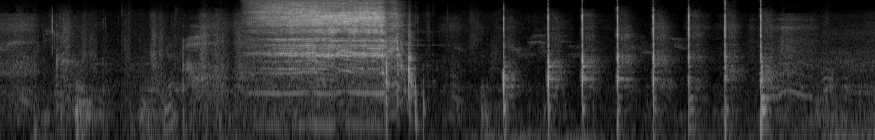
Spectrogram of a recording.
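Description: A steel claw hammer driving a nail into a wooden profile board, nine sharp blows at about two a second in the second half. Before that, a loud hiss from a power tool runs for about two seconds.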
